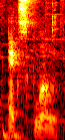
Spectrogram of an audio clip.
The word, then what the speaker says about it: Xplode: Literally, Explode, but minus the E. So you spell it with an X, so Explode.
